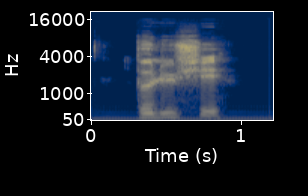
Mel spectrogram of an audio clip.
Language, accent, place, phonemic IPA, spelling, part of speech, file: French, France, Lyon, /pə.ly.ʃe/, pelucher, verb, LL-Q150 (fra)-pelucher.wav
- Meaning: to fluff up, become fluffy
